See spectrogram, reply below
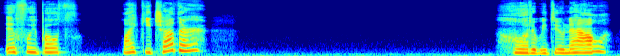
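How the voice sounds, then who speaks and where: A woman's voice: high voice, lively intonation, moderate pace, a bit bright, no echo, clean studio sound. A woman voicing a young, nerdy female hero fan and teacher in an audio roleplay, eager, rambling and easily flustered. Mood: flustered, shy.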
